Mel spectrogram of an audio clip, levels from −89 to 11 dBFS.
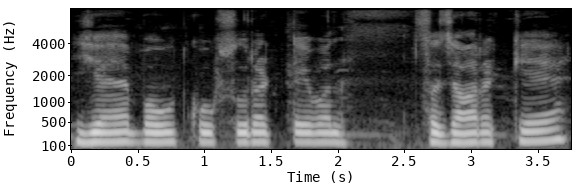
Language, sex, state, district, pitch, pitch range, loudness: Hindi, male, Uttar Pradesh, Saharanpur, 150 Hz, 150-155 Hz, -15 LUFS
